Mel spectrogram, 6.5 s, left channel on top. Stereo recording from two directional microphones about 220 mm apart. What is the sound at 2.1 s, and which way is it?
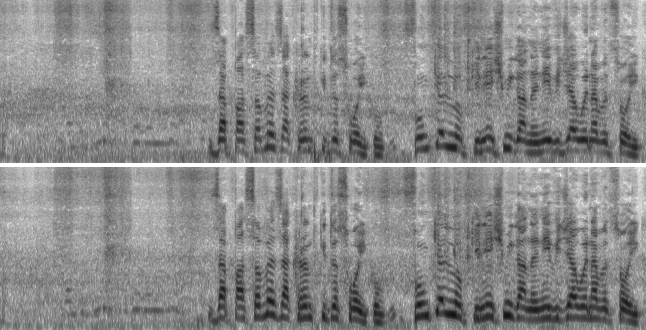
Speech, 30° right (ahead or behind).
